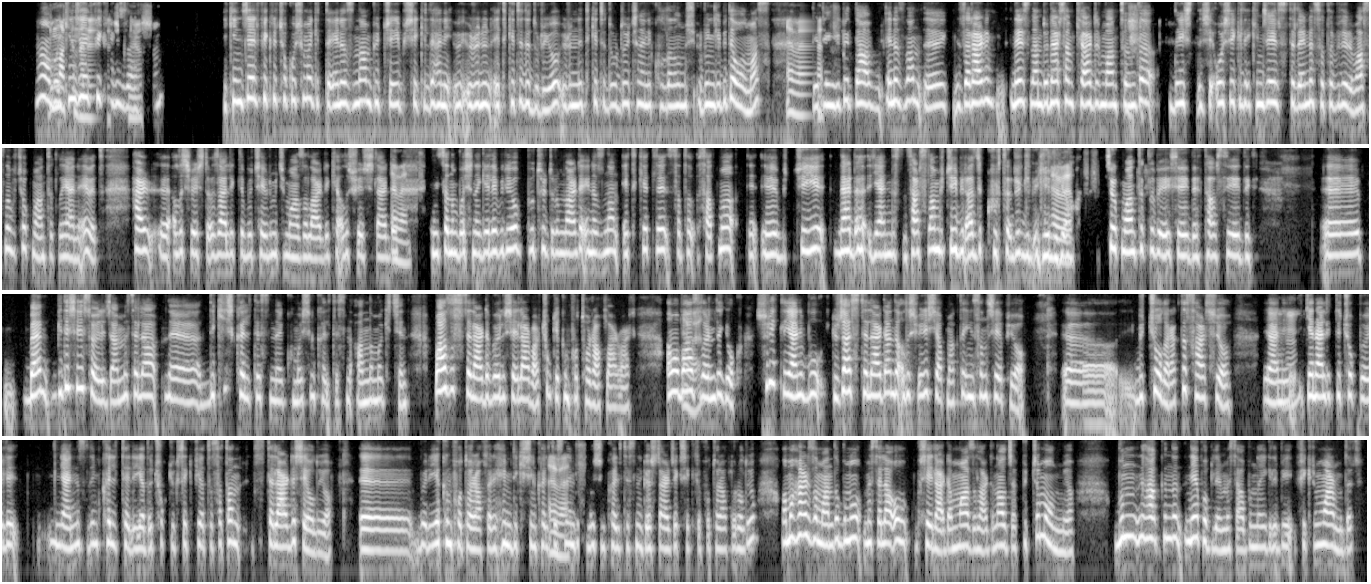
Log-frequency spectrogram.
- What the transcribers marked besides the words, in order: tapping; other background noise; distorted speech; chuckle; laughing while speaking: "geliyor"; alarm
- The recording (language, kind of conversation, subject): Turkish, advice, Çevrimiçi veya mağazada alışveriş yaparken kıyafetlerin bedeninin ve kalitesinin doğru olduğundan nasıl emin olabilirim?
